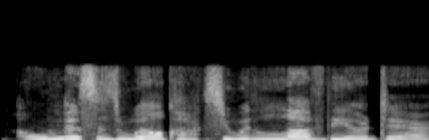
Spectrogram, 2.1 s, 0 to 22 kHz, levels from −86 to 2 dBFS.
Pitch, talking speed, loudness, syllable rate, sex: 295 Hz, 225 wpm, -16 LUFS, 5.7 syllables/s, female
